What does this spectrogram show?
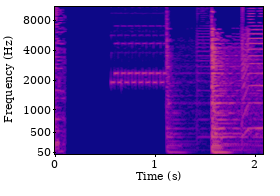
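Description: A brief electronic telephone ring, a steady high-pitched tone lasting about half a second after a moment of silence, followed by loud music bursting in with heavy beats.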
